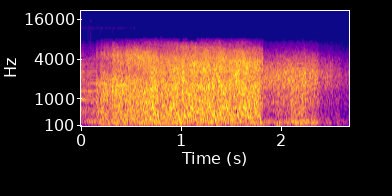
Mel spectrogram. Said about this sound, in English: He soars past the anti-aircraft gunners, bursts of flak peppering the cliff face behind his plane.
